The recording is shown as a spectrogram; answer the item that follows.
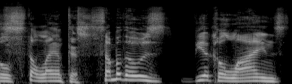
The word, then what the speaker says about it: Stellantis: No, it's Stalantis. Am I saying it wrong? Stalantis. Stalantis. You said Solantis.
